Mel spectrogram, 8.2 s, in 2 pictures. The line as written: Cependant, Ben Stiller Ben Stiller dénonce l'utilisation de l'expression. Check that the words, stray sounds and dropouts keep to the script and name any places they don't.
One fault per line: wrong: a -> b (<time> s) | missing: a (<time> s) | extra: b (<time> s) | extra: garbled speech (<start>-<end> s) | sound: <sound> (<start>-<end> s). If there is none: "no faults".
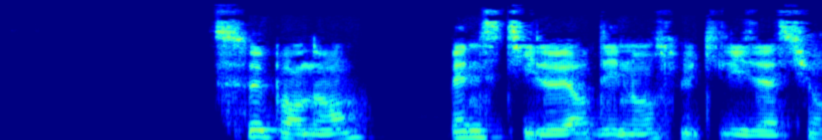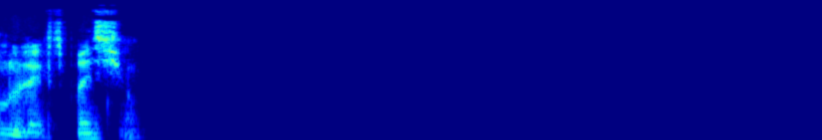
missing: Ben Stiller (2.9 s)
